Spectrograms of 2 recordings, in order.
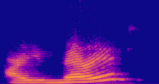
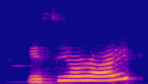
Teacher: From normal tone, it will rise and it will not drop down. It will remain rising intonation, okay?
